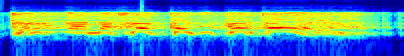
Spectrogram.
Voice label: first wave flyaway, dialogs italian; War Thunder

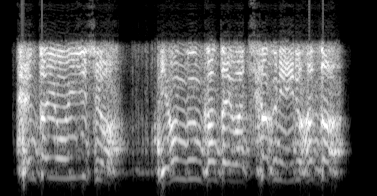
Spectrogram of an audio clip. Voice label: dialog, dialogs japanese; us midway; War Thunder

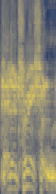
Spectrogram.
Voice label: Speech Hit Confirmation, EN GB; World Of Warships

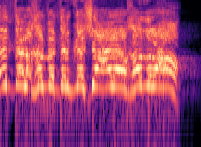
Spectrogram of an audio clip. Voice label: order cover truck green, battle chatter, english

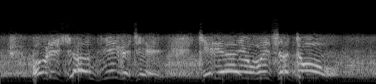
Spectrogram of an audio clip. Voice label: damaged engine, mood high, speech ru; War Thunder

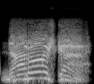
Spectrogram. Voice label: voice message drive slowly, crew tanks russian

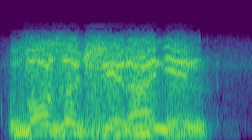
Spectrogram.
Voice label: voice message driver wounded, serbian crew tanks

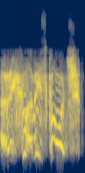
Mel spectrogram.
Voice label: bailout, speech cze, mood high; War Thunder

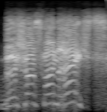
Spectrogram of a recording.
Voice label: voice message shot right, crew tanks german

